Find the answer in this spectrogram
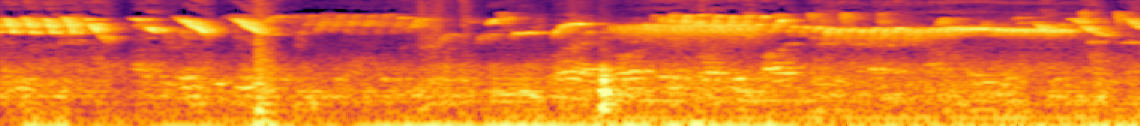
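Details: Canary training song, described as especially dominant: rolling, repeated down-slurred notes give way to a long, even, rattling trill held for several seconds, with a low background hum.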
